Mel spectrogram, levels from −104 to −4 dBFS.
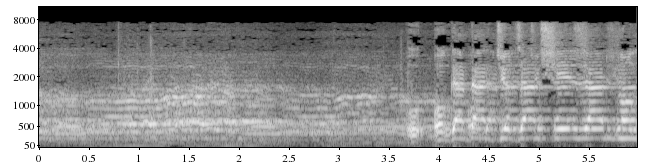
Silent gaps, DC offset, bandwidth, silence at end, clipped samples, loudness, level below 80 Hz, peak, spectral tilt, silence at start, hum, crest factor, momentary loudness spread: none; under 0.1%; 8 kHz; 0 s; under 0.1%; -19 LUFS; -56 dBFS; -2 dBFS; -1.5 dB/octave; 0 s; none; 18 dB; 11 LU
